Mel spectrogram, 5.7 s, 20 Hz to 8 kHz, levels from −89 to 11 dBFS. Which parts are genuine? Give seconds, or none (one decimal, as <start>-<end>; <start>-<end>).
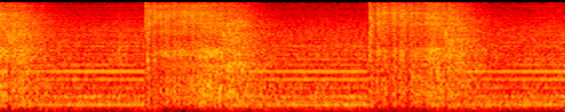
2.5-5.0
